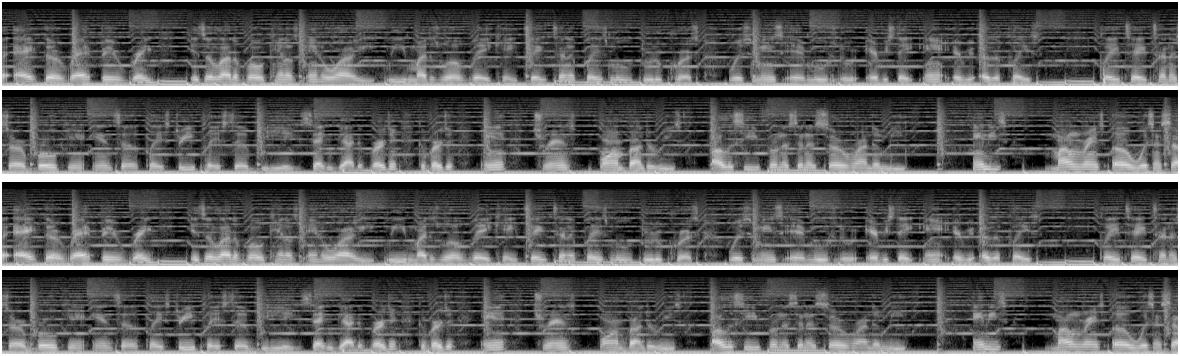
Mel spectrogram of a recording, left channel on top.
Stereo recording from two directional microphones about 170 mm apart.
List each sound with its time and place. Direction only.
0.0 s speech: 20° left (ahead or behind)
